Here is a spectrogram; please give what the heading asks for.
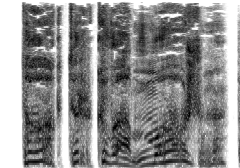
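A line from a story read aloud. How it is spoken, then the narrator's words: Wheezing rasp. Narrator (Russian): просипела она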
